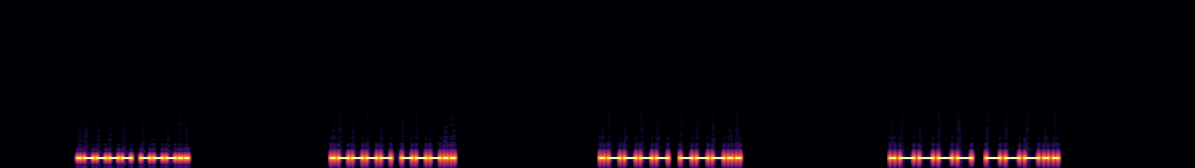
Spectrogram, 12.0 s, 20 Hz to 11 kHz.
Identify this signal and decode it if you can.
Morse code, heard as a keyed tone, about 34 wpm, 700 Hz. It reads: 18 18 18 18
